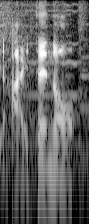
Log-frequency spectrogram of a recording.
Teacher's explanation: But yeah, no, usually here, yeah, should be aite no, low, high, high, high, instead of low, high, high, low. So instead of the no being low, it stays high.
